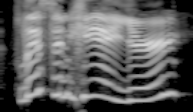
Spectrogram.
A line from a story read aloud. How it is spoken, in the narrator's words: she yelled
